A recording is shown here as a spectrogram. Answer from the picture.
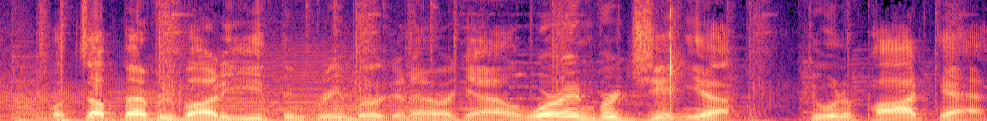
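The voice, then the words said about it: Rough, strained, unwell-sounding voice. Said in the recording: “your voice sounds awful”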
